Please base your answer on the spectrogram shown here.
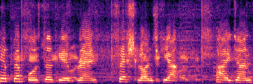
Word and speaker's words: FRSH: एक brand launch किया है हाल ही में, उसका नाम है फ्रेश। और फ्रेश की स्पेलिंग सुनो, FRSH।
